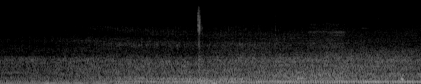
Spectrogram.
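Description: A vehicle engine's low steady hum, slowly growing louder, with one sharp click about halfway through.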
